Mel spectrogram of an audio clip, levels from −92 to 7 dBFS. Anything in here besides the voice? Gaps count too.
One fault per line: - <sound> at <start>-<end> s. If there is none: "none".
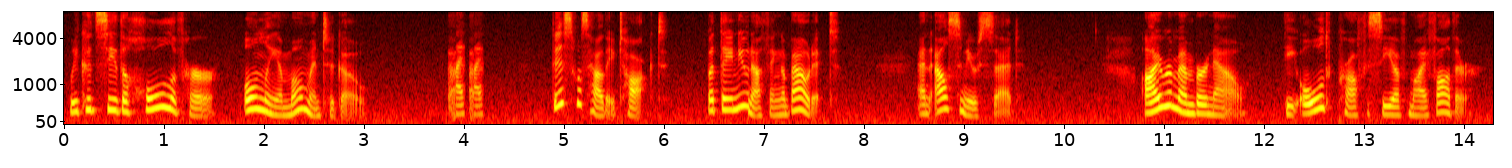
- laugh at 3.8-4.2 s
